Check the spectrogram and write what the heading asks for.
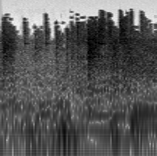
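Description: Motorcycle engines on the move, mixed with a background music track.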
